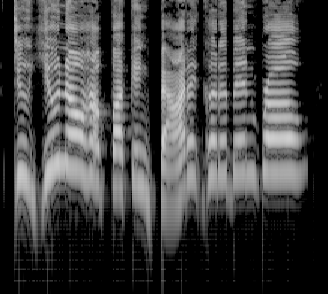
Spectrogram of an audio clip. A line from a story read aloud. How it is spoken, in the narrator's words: would shout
